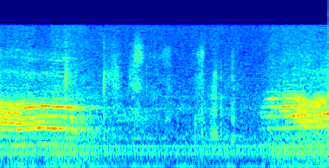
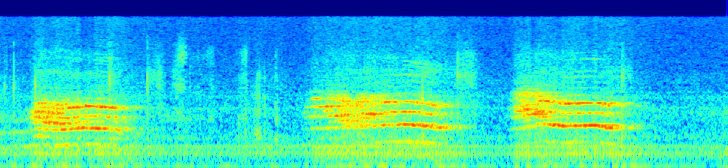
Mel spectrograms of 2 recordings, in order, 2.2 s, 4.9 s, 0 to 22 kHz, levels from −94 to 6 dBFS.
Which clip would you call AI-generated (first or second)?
second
